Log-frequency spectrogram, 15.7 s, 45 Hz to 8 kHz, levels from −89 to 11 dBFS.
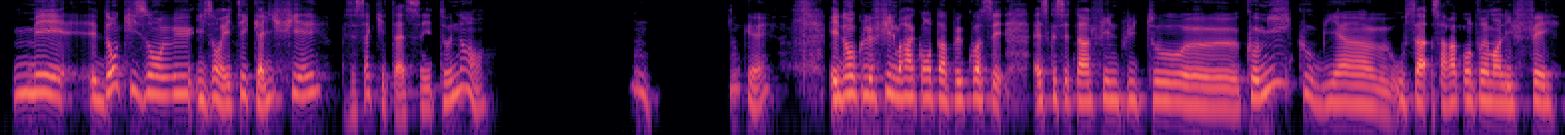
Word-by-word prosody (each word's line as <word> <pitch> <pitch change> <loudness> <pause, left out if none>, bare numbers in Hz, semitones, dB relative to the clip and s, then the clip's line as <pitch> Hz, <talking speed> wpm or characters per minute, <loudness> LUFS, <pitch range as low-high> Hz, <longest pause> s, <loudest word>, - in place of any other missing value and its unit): Mais, 225 -2 +1
eh 180 - +1
donc 250 - +2
ils 225 -2 -1
ont 215 -1 +3
eu 220 0 0
ils 180 0 -3
ont 190 - +4
été 150 +9 -1
qualifiés? 210 +4 -1 0.2
C'est 120 - -16
ça 215 - -6
qui 205 - -11
est - - -11
assez 115 +5 -2
étonnant. 175 - -4 1.4
Mmh. 245 -4 -8 0.9
OK. 270 - -10 0.8
Et 180 - +8
donc 210 +1 +4
le 195 - +4
film 200 +1 0
raconte 190 -1 +1
un 175 - +6
peu 175 +1 0
quoi? 185 +1 +4
C'est 170 -4 -3 0.3
est-ce 165 0 0
que 185 - -3
c'est 180 0 -5
un 165 0 +6
film 175 +1 -2
plutôt 170 -1 -2
heu, 135 -3 +1
comique 245 - 0
ou 205 -4 -3
bien 155 -1 0
heu, 125 -3 -5
ou 175 - -5
ça 165 - +5
ça 155 - -2
raconte 165 +1 +1
vraiment 165 -2 +4
les 150 -1 0
faits? 155 0 0
175 Hz, 170 wpm, -24 LUFS, 160-210 Hz, 1.4 s, Et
